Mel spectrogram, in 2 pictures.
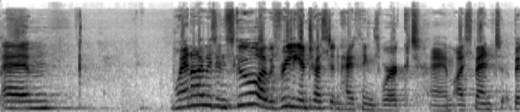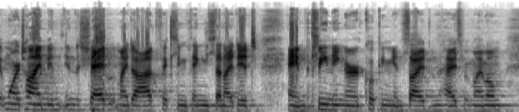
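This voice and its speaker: The voice has a bright, sharp tone and carries an audible room echo. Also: woman, medium pitch for a woman, lively intonation, fairly quick pace. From west of Ireland, County Mayo. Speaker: engineering postgraduate student. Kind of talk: presentation to prospective students. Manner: hesitant, many fillers.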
